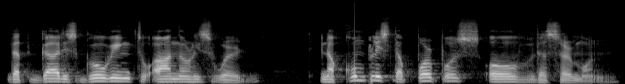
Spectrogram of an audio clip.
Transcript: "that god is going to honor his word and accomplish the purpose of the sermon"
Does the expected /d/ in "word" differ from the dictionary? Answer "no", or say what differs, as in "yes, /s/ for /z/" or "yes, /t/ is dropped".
no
